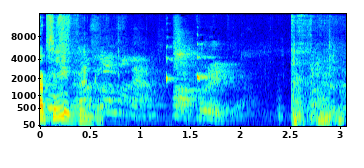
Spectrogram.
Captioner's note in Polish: krzyki publiczności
